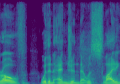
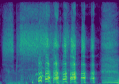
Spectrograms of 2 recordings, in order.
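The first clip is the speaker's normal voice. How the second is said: high burst of laughter; 13 semitones higher than usual. Real, not acted. Laughing at crude banter.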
